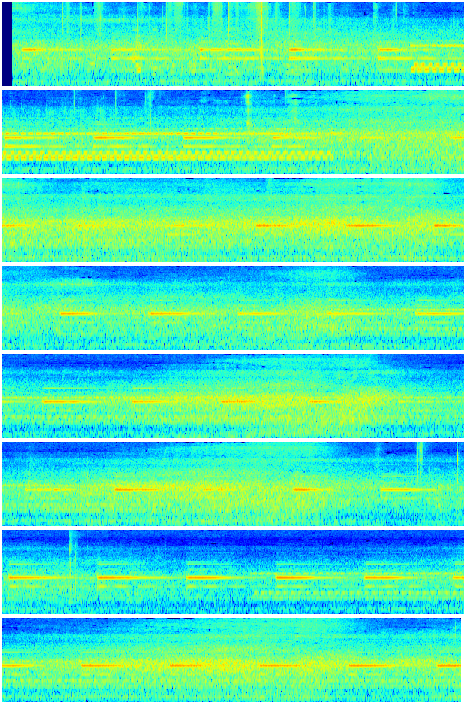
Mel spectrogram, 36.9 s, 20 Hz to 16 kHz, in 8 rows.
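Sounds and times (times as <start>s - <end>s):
level crossing warning bell: 0.1s - 36.9s
road vehicles passing: 0.1s - 36.9s.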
